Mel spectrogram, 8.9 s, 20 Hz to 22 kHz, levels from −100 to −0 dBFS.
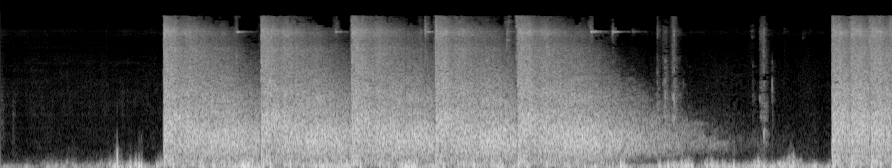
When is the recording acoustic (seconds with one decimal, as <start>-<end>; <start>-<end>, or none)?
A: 1.4-8.9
